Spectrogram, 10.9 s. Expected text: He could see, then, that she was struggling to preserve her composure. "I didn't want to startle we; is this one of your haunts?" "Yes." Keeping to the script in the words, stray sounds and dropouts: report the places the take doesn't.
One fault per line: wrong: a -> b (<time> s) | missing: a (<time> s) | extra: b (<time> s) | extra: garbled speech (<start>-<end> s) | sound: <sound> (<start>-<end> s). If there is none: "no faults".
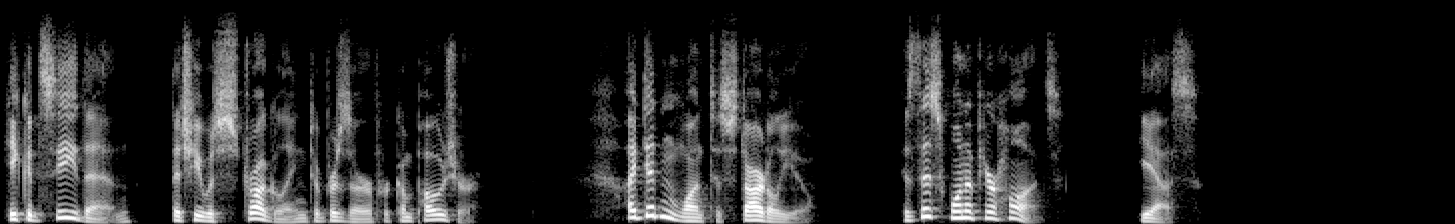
wrong: we -> you (5.8 s)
